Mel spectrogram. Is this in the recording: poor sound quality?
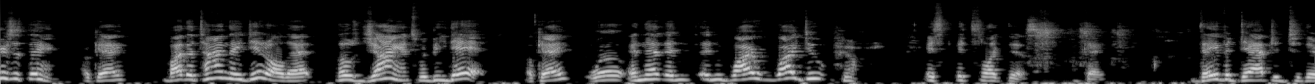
yes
